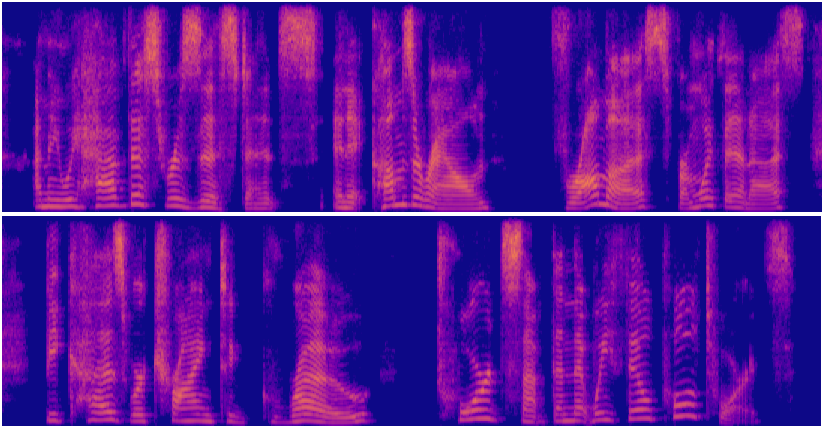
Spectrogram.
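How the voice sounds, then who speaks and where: A strong Southern US accent at a fairly slow pace, very wide pitch swings, dry, close sound with no echo and a quiet background. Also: woman, high pitch for a woman. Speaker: life coach, podcaster. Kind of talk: self-help podcast talk. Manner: casual, conversational.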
